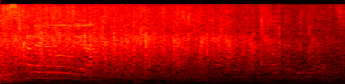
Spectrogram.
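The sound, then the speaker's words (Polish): Applause from an audience at a church service and evangelistic meeting comes as dense, sustained clapping that holds strong at first, then gradually thins and fades toward the end. “Oddajmy Panu oklaski.”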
